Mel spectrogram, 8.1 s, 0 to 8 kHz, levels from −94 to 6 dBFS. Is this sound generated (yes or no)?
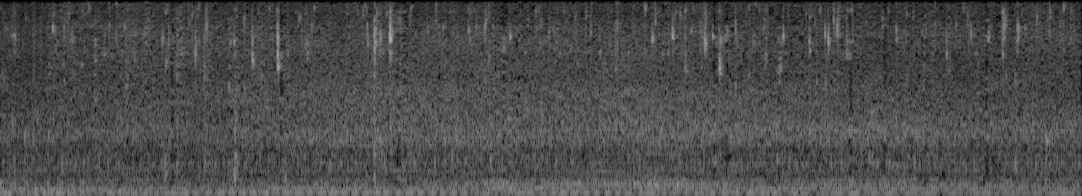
no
